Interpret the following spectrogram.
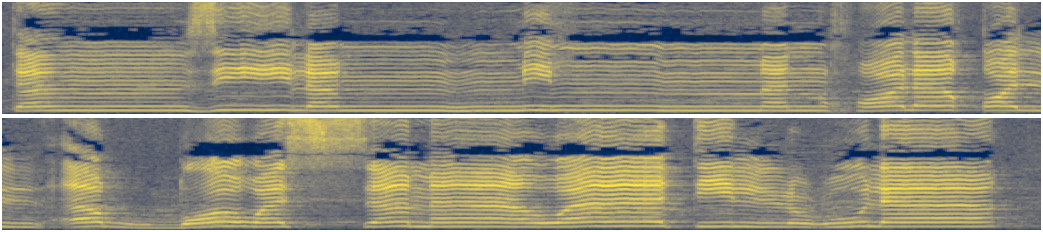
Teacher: الهمزه بتطلع دائما مرققه في كلمه الارض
